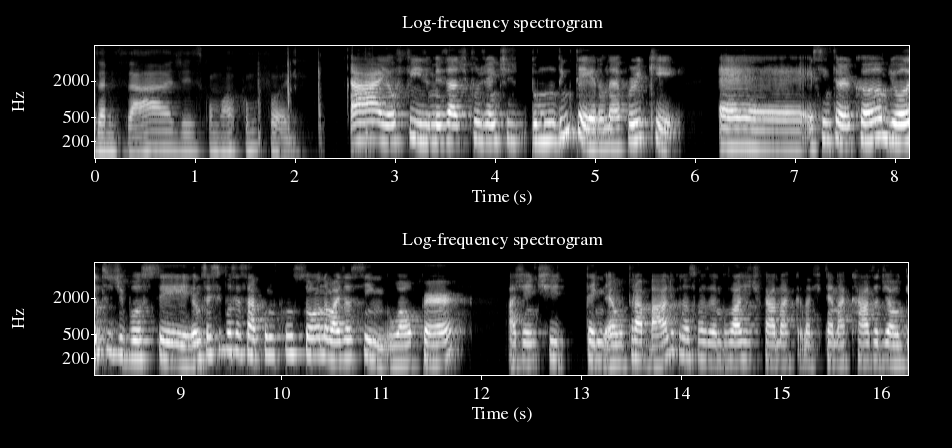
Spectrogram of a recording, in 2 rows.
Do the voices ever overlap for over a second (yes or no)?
no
